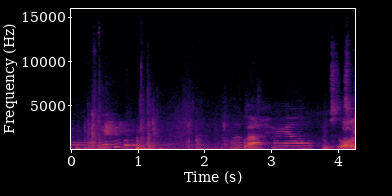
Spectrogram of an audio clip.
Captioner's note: doll giggling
